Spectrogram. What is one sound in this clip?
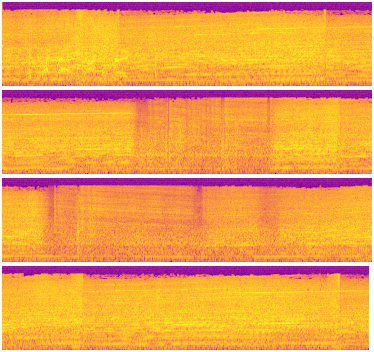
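A racing car engine roars loudly, shifting gears and revving up and down.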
